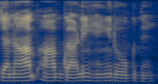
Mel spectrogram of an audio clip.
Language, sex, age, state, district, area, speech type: Urdu, male, 18-30, Delhi, Central Delhi, urban, spontaneous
